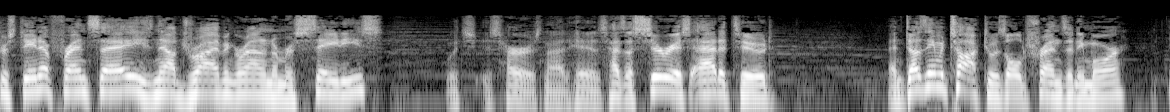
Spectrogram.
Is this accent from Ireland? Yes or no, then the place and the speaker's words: yes; Ireland; I'm happy to say that, speaking as an Irishman, we do hold the grudge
